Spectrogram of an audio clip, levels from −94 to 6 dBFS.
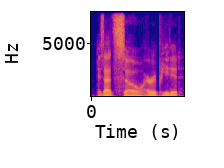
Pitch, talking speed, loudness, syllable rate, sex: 100 Hz, 240 wpm, -19 LUFS, 6.4 syllables/s, male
